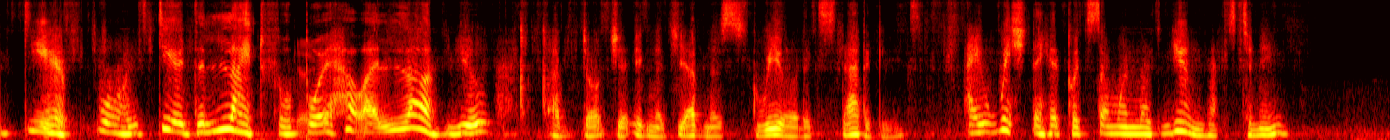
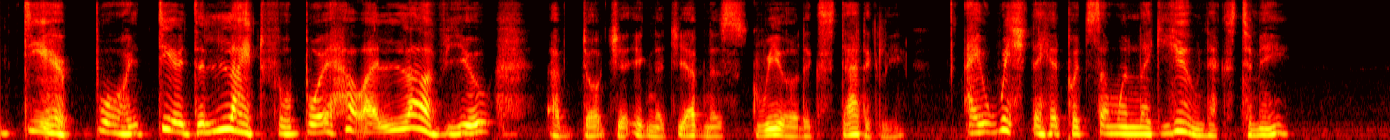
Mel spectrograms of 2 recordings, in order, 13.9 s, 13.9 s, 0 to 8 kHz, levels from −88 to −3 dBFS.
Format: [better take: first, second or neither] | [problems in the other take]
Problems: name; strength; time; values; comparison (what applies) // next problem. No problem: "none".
second | noise reduction (neural separator model SepFormer DNS4)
